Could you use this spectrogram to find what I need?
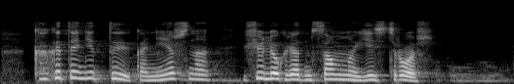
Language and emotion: Russian, neutral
